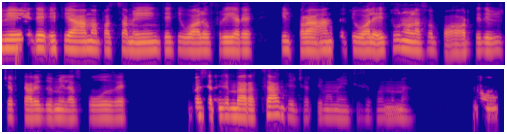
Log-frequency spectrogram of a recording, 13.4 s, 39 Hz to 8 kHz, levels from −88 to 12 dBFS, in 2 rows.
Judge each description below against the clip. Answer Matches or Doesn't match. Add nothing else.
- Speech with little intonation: Matches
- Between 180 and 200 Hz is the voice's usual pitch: Doesn't match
